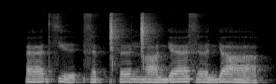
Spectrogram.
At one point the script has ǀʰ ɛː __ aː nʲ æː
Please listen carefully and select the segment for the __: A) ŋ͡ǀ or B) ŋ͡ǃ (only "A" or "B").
A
